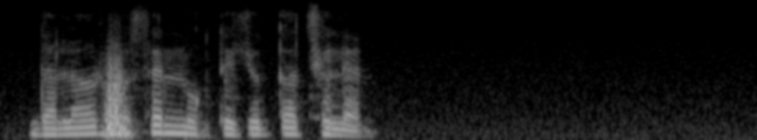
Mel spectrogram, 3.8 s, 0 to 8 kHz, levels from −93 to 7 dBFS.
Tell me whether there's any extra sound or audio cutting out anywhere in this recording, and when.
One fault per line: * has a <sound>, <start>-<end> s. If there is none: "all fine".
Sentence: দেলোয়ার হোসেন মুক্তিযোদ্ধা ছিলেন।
all fine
